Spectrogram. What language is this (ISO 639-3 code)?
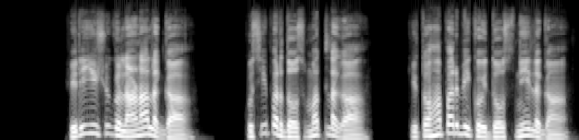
xnr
